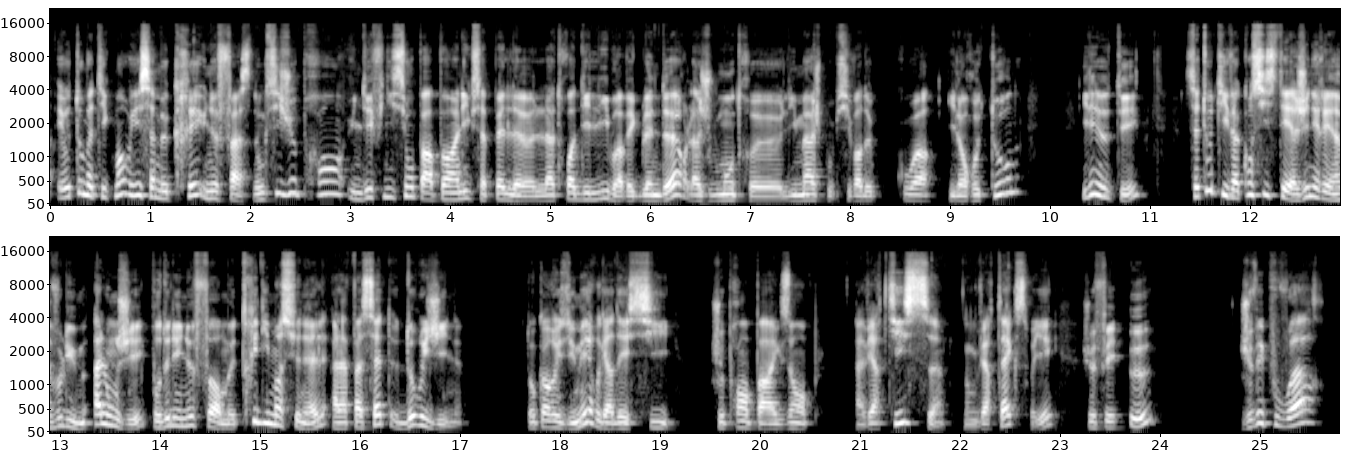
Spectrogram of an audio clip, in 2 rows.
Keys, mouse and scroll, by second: 1.4-3.2 drag, 18.5-20.7 middle drag, 20.6 ctrl+Tab, 22.4-24.1 right drag, 23.7 e.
